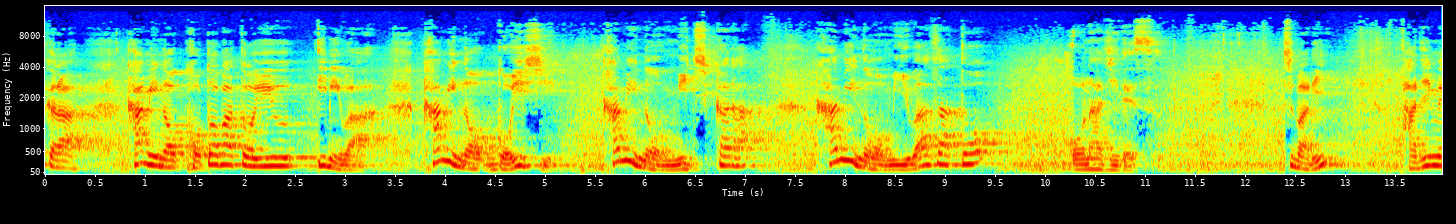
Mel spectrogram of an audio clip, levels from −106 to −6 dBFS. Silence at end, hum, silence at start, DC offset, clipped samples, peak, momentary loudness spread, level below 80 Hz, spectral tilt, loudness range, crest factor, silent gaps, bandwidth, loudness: 0 s; none; 0 s; under 0.1%; under 0.1%; -4 dBFS; 9 LU; -54 dBFS; -4.5 dB/octave; 4 LU; 16 dB; none; 12.5 kHz; -20 LUFS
